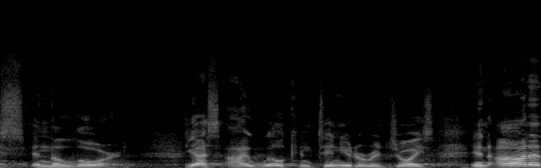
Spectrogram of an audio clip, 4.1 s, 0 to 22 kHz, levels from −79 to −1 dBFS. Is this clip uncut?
no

